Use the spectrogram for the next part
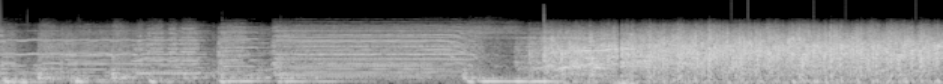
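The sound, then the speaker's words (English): A loud burst of crowd applause breaks out and continues steadily, dense, after a few seconds of sustained music playing alone. “Ponytail at the front, which he quickly lifts up as the crowd applauds.”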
